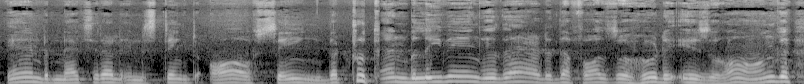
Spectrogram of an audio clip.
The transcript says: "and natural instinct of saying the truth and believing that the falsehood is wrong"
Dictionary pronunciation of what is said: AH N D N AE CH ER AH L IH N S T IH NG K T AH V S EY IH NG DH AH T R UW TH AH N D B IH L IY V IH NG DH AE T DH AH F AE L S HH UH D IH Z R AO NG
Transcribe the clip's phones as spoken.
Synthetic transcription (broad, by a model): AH N D N AE CH ER AH L IH N S T IH NG K T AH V S EY IH NG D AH T R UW T AH N D B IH L IY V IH NG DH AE T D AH F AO L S HH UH D IH Z R AO NG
